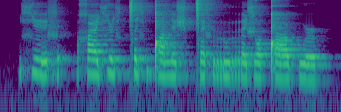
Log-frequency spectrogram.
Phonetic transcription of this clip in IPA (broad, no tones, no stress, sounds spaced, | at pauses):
ç ɪː ɬ | χ æː ç ə˞ ç ǀ ə ç ŋ͡ǃ ɑ ɮ ɛ ʃ ə ǀ ɛ ɬ r u r æ ɕ ɔ ǃ ɑː kʷ ə˞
